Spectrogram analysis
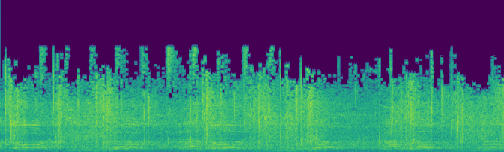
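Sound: crowd shouting in protest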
